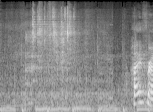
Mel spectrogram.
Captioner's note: crashing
